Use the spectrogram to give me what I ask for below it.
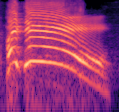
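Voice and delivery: very high, long-drawn cheer; rallying shout. Real, not acted. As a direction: belt it out slowly to fire up the class. 참여를 바라며 다시 외침. (높고 길게 외치는 응원 구호)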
